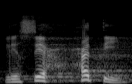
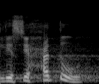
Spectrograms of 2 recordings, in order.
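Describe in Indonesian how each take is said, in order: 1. Kata ini berakhir dengan vokal 'i'. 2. Kata ini berakhir dengan vokal 'u'. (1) "dia akan jadi lisihhati" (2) "dia tak jadi lisihhatu"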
